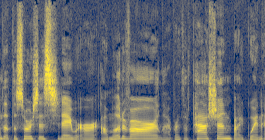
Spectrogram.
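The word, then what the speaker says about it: Almodóvar: It's Almodovar, but sometimes my mouth wants to do something else.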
